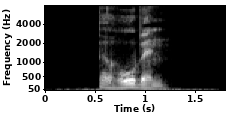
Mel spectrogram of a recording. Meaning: 1. past participle of beheben 2. first/third-person plural preterite of beheben
- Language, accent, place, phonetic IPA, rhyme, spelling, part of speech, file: German, Germany, Berlin, [bəˈhoːbn̩], -oːbn̩, behoben, verb, De-behoben.ogg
